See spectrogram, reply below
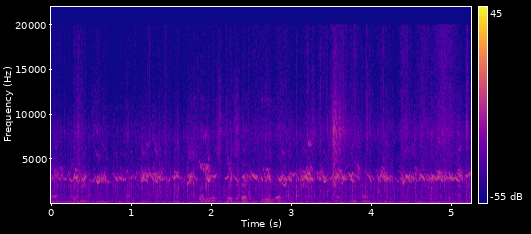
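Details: Many chicken chicks (murgi) chirping together: dense, overlapping high peeps sounding almost constantly, with lower chatter and human voices underneath.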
